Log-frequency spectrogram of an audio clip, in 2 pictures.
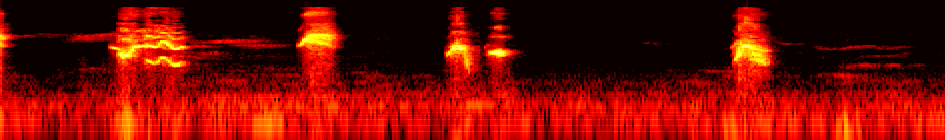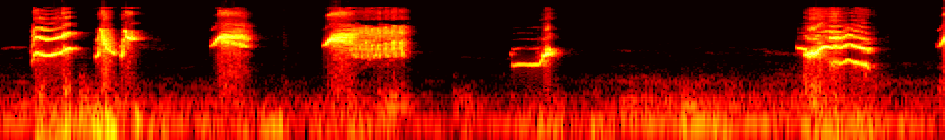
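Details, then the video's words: Oriental magpie-robin singing, used as a master recording for training other birds: a series of sharp chirps, squawky bursts and twisting whistles, spaced roughly every second over a faint low hum. "MASTERAN KACER DAN TERAPI"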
